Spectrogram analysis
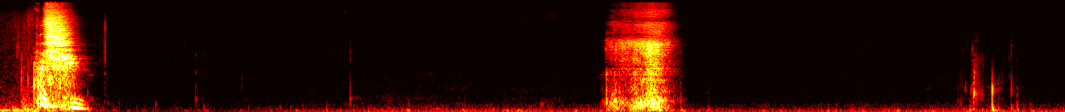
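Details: Male trying to stifle sneezes from chikni sneezing powder: two forceful, hissing sneeze bursts several seconds apart, only partly held back and still clearly audible.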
